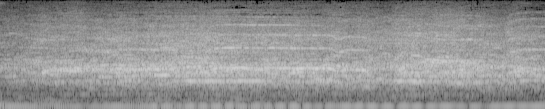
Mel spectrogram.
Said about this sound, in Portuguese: Centenas de vozes lamentando, todas chamando, todas implorando para serem libertadas, implorando por misericórdia.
